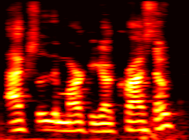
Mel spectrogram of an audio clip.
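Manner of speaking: ordinary talk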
